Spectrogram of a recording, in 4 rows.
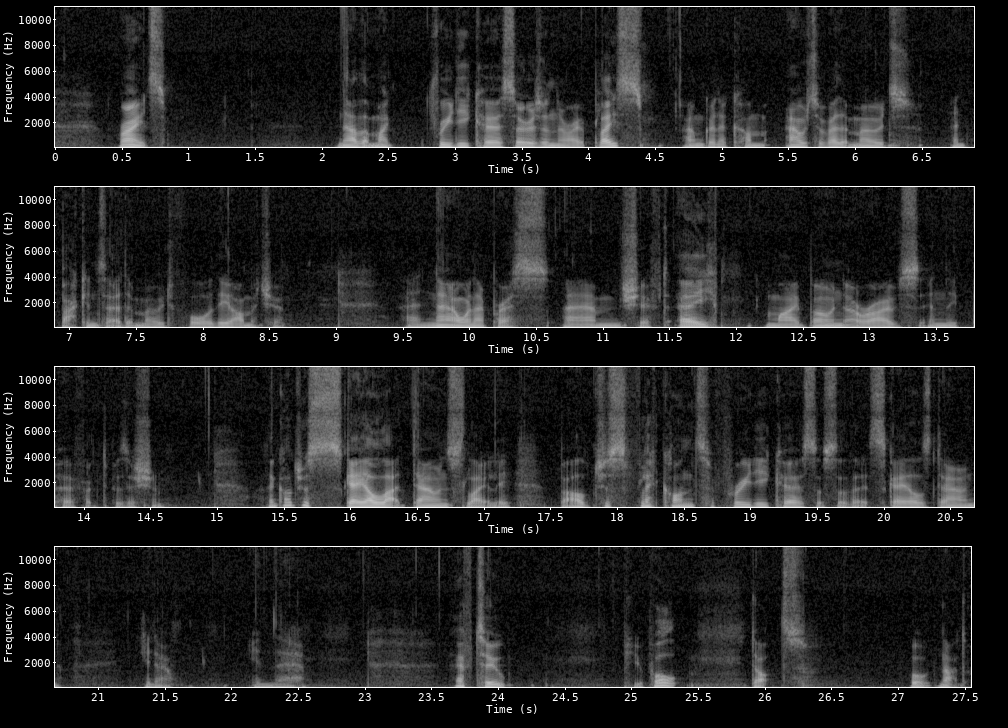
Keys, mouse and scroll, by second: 5.5 Tab, 6.2 click, 6.7 Tab, 7.2 click, 11.1 shift+a, 12.3-12.8 scroll down 3, 12.8 scroll up 2, 13.5 click, 14.0-15.3 shift+middle drag, 15.3 s, 17.9-19.5 drag, 19.5 s, 23.4 F2.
